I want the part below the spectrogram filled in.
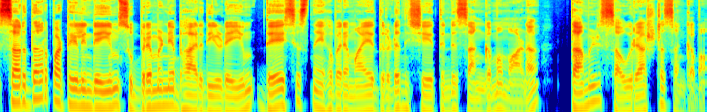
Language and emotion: Malayalam, neutral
